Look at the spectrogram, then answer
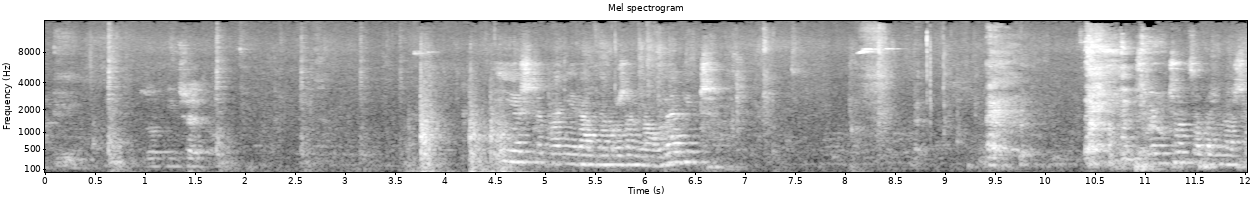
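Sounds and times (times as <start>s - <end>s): person coughing: 9.4s - 11.1s.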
